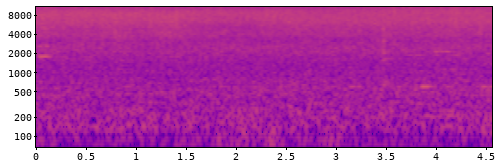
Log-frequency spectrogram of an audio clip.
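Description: Very heavy wind-driven rain pouring down in a steady, even hiss.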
